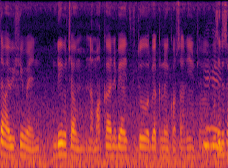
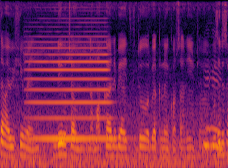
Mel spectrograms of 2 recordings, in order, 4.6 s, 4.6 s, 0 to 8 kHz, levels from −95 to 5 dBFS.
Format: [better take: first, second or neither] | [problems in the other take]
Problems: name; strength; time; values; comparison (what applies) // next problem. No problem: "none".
first | background sound (Bowed string instrument); 1 dB below the speech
